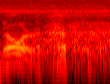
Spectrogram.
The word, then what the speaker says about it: Mueller: It's spelled like it would be Bill Mueller, M-U-E-L-L-E-R. In fact, Jeremy Giambi said, you mean Bill Mueller? And I said, no, I think they pronounce it Miller.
